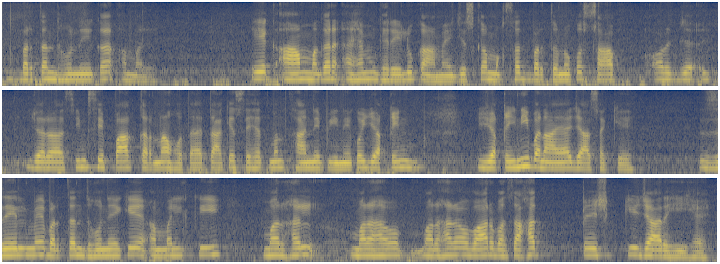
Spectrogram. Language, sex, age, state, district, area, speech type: Urdu, female, 60+, Delhi, Central Delhi, urban, spontaneous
